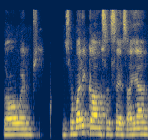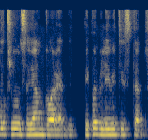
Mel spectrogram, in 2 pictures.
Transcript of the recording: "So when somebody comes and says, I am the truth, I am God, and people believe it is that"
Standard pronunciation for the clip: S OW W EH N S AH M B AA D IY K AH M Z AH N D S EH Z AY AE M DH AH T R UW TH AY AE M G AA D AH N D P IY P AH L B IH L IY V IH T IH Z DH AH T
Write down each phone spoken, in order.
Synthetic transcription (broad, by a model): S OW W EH N S AH M B AA D IY K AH M S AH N S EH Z AY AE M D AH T R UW S AY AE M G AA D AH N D P IY P AH L B IH L IY V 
